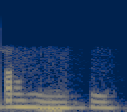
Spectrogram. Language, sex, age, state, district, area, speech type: Hindi, female, 30-45, Madhya Pradesh, Gwalior, rural, conversation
